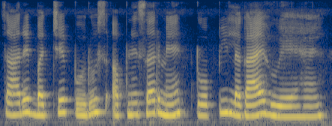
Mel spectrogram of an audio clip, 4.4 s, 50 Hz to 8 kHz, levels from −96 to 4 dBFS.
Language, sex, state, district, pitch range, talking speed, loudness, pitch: Hindi, female, Jharkhand, Garhwa, 220-265 Hz, 135 wpm, -15 LUFS, 235 Hz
